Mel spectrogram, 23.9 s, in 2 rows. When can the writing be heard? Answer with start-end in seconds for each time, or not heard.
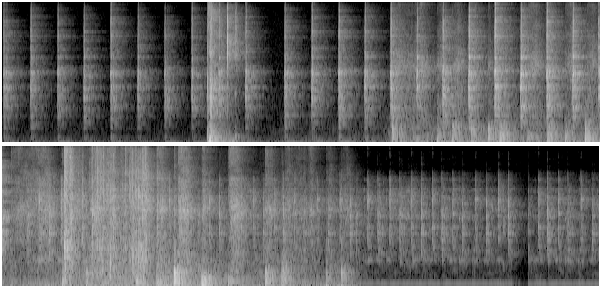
7.7-18.9.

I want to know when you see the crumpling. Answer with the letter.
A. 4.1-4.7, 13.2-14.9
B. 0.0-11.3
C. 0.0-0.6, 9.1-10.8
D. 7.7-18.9
A.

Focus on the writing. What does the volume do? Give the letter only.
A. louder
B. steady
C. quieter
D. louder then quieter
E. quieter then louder
D.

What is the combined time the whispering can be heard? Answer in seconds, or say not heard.
not heard.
